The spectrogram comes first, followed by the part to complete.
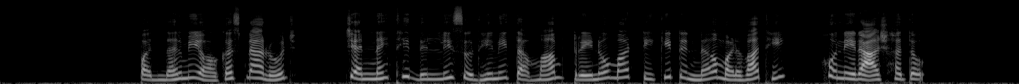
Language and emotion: Gujarati, sad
